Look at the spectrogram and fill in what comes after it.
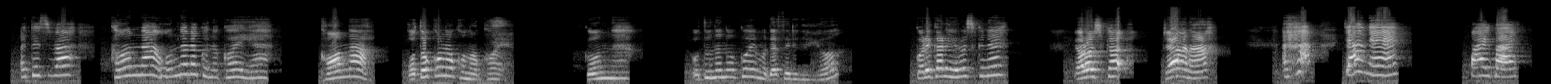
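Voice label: Japanese characters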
